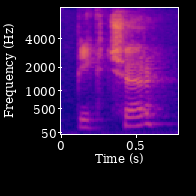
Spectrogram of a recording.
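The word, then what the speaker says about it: Pikchr: There is one called Picture, which is spelled P-I-K-C-H-R, and another one called Kroki, which are online tools.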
